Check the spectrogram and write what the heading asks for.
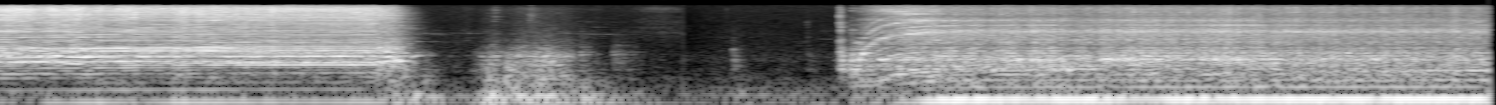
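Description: DeWalt cordless circular saw cutting plywood. It runs steadily, stops about two seconds in, leaving only a few light knocks, then spins back up with a rising whine about four seconds in and runs steadily through the cut.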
